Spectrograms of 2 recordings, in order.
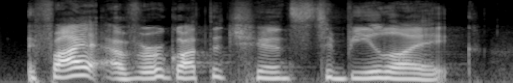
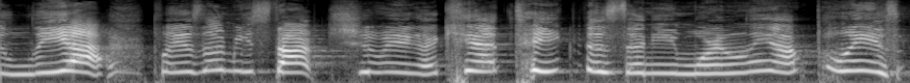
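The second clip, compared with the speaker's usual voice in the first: higher, begging, mock-pitiful plea; pleading victim voice; 7 semitones higher than usual. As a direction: play the victim begging for mercy. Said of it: "You're gonna say".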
